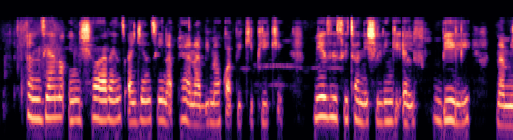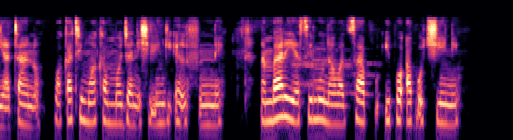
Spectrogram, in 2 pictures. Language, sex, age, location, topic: Swahili, female, 18-24, Kisumu, finance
